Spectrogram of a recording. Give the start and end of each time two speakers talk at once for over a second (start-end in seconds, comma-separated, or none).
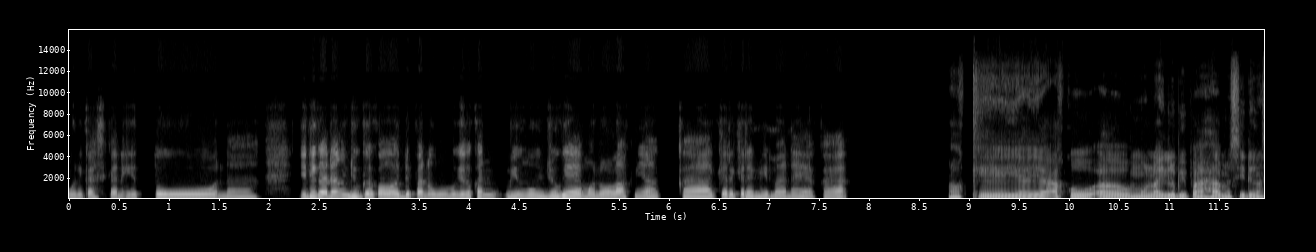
none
